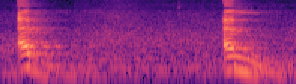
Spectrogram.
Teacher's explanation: وتنطبق الشفتان مع الباء والميم · Term: انطباق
